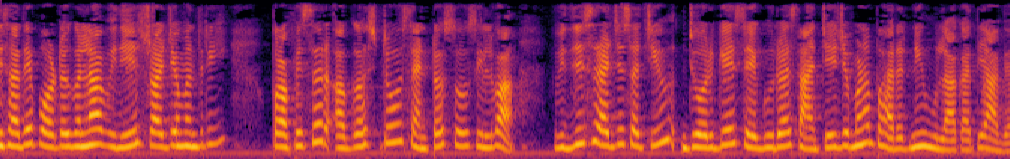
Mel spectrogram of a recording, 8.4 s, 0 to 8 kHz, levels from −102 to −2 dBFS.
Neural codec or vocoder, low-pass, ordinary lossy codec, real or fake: none; 7.2 kHz; AAC, 48 kbps; real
